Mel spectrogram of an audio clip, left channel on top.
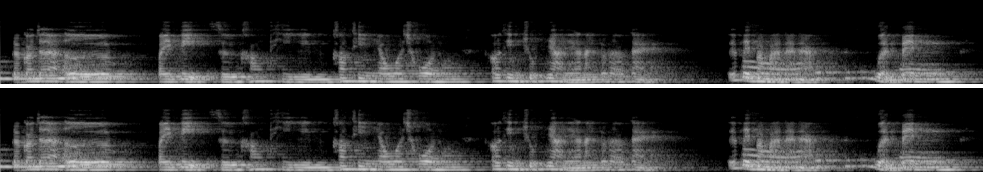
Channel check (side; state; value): both; identical; correlation 1.00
